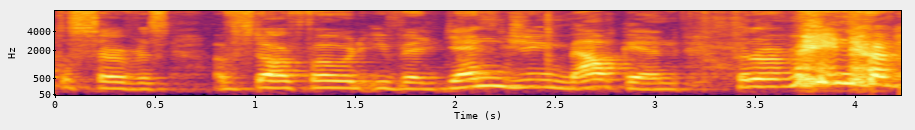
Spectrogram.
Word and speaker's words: Evgeny: I believe you were thinking of Evgeny Malkin. Evgeny, okay.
